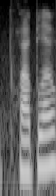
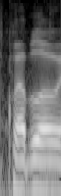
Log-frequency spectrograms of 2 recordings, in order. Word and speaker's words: Pueblo: So a lot of people pronounce Pueblo incorrectly. They say Pueblo.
